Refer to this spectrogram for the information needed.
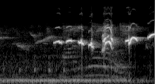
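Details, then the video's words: Short gacor konslet phrase from an Oriental magpie-robin: steady whistled notes, a harsh burst midway, and a rising whistle at the end, after a low buzzing hum. "suara burung kacer gacor konslet"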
